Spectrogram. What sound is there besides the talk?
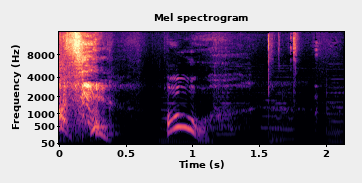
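sneeze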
